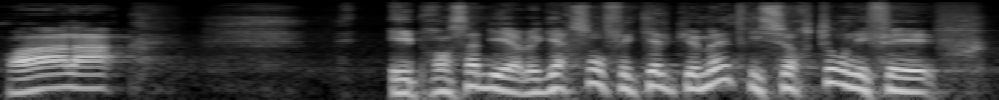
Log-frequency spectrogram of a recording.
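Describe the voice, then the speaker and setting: A man's voice: fairly high pitch, moderate pace. A man telling jokes on stage, rambling with digressions. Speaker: stand-up comedian. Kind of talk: live joke-telling.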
